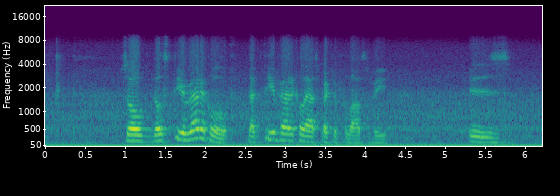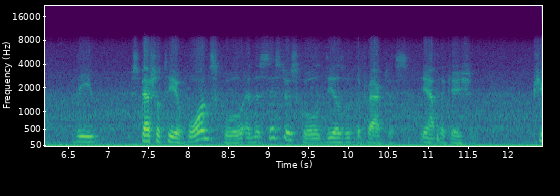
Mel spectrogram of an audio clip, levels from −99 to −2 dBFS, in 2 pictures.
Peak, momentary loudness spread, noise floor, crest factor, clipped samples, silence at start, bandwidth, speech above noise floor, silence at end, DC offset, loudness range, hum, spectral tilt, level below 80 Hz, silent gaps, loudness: -6 dBFS; 24 LU; -45 dBFS; 22 dB; under 0.1%; 0 s; 8.4 kHz; 20 dB; 0 s; 3%; 12 LU; none; -7 dB/octave; -48 dBFS; none; -26 LUFS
